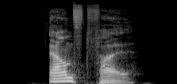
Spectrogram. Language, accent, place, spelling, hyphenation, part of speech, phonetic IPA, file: German, Germany, Berlin, Ernstfall, Ernst‧fall, noun, [ˈɛʁnstˌfal], De-Ernstfall.ogg
- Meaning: emergency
